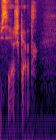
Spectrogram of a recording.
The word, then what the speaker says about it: CH4: En général, le 1, on ne le prononce pas, donc on dit c'est du CH4, et c'est la molécule de méthane.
